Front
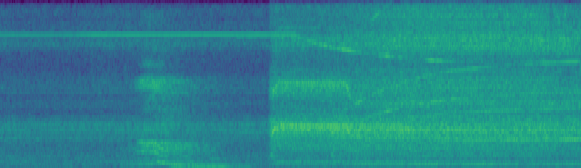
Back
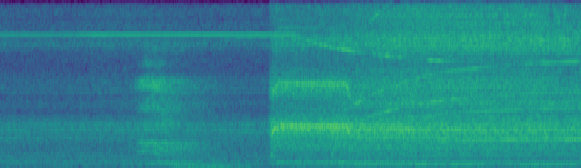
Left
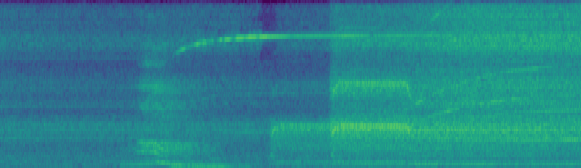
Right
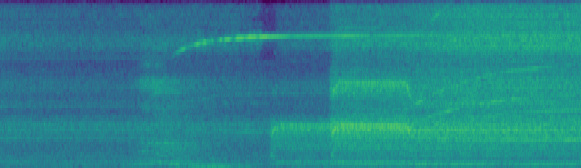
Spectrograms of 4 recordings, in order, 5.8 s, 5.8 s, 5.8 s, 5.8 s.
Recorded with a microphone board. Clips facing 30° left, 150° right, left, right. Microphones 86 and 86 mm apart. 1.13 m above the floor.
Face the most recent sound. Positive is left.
turn(degrees=95)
